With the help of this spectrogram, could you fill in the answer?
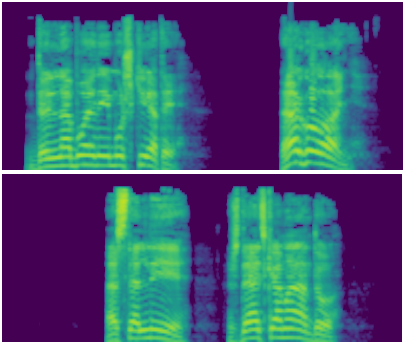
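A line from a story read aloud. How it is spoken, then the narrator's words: Shouted command. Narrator (Russian): выкрикнул кабан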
